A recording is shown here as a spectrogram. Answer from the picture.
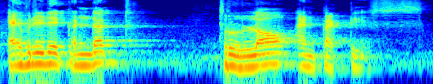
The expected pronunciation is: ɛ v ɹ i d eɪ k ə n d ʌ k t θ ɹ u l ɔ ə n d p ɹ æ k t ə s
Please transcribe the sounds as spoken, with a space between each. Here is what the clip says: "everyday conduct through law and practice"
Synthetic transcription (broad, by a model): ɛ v ɹ i d eɪ k ə n d ʌ k t t ɹ u l ɔ ə n d p ɹ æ k t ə s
